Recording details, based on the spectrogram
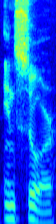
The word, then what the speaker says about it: Nsour: So our name, the way we spell it, is N-S-O-U-R, and we pronounce it Insur.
